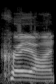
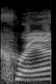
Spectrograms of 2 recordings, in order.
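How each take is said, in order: First: The middle y sound is pronounced. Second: The middle y sound is dropped. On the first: The speaker calls it right. "there's a Y!" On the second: The speaker calls it wrong. "It's like saying crayon"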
